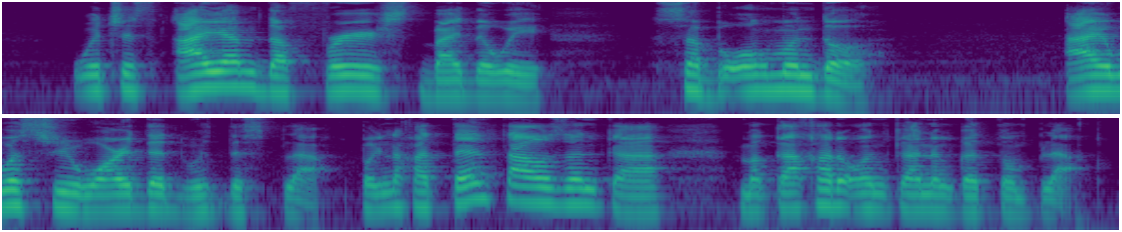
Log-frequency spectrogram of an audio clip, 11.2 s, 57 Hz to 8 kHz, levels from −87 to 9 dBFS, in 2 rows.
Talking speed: 145 wpm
